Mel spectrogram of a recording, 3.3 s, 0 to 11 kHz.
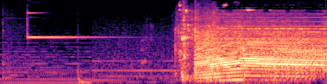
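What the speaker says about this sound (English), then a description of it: "Final Girl Pam attacks imposter Jason with a friggin' chainsaw" A chainsaw roars to life during a fight scene in the 1985 horror film Friday the 13th: A New Beginning, following a sharp metallic ding and clank, then revving loud and continuous to the end.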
